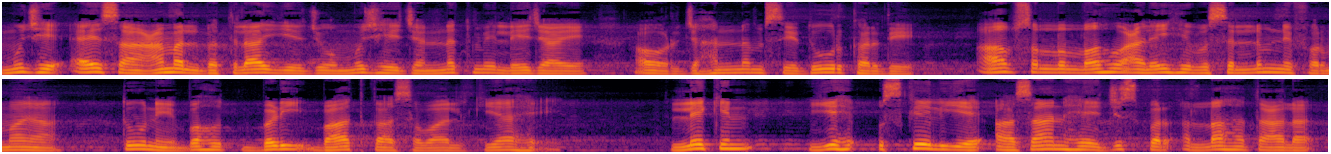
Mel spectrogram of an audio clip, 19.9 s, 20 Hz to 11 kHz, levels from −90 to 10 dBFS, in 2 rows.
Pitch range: 120-155 Hz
